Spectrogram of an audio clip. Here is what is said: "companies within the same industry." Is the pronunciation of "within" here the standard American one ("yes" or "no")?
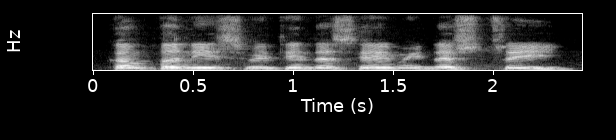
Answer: no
